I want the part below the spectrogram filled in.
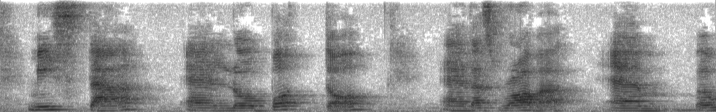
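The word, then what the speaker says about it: ロボット: and robotto, and that's robot. But we say robotto in Japanese too.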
